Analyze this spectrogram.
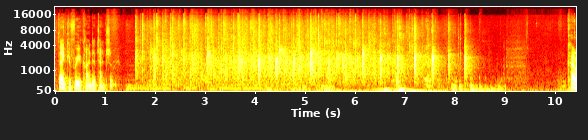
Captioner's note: applause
